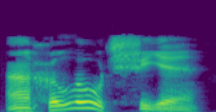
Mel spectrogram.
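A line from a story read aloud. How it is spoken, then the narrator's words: Hissing into phone. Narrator (Russian): зашипел в трубку дьявол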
